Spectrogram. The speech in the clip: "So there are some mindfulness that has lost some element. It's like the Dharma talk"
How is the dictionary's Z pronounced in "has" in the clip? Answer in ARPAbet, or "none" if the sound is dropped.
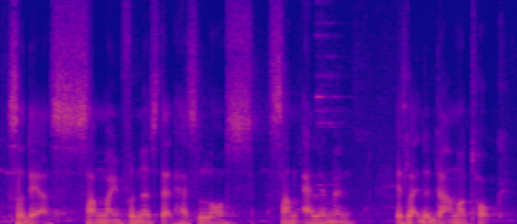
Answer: S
